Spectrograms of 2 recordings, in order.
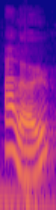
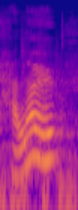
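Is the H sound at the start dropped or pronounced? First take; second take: dropped; pronounced. First: The H at the start is dropped. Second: The H at the start is pronounced. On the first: "people in East London might say" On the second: "Instead of saying"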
